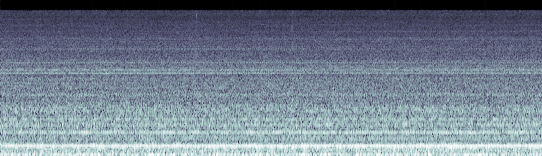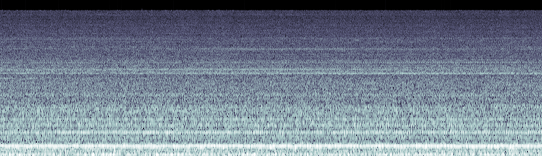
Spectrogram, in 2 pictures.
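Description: Steady machine hum with a constant low tone and an even hiss, unchanging throughout.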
